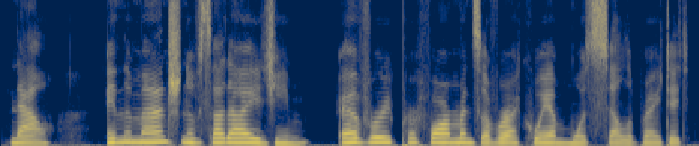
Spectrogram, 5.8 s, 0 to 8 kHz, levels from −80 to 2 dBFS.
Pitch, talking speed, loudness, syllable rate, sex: 225 Hz, 125 wpm, -16 LUFS, 4.8 syllables/s, female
